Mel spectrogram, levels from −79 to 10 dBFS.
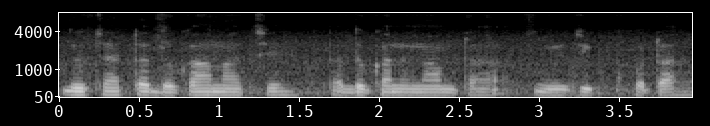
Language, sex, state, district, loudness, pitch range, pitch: Bengali, male, West Bengal, Purulia, -18 LUFS, 105-115 Hz, 110 Hz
